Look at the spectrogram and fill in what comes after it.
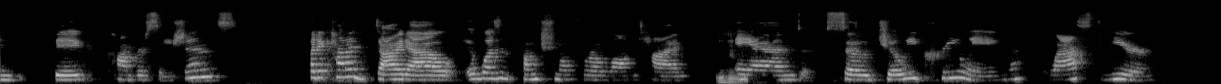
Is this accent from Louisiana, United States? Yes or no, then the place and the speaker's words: no; Carbondale, Illinois, United States; I was born and raised in Southern Illinois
